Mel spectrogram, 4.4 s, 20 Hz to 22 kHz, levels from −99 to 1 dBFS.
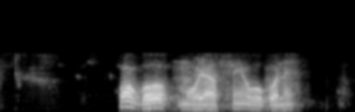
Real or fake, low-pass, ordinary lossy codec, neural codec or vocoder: fake; 3.6 kHz; AAC, 16 kbps; codec, 24 kHz, 0.9 kbps, WavTokenizer, medium speech release version 2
